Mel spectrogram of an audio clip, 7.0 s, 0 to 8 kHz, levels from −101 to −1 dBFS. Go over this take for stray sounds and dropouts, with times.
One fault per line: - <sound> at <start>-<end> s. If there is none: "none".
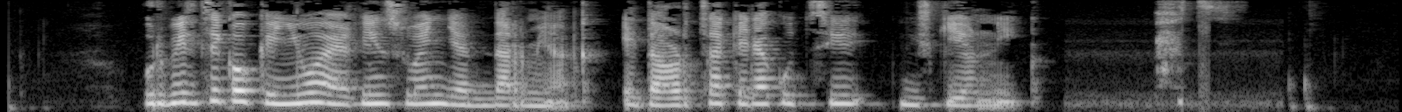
- sneeze at 5.8-6.2 s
